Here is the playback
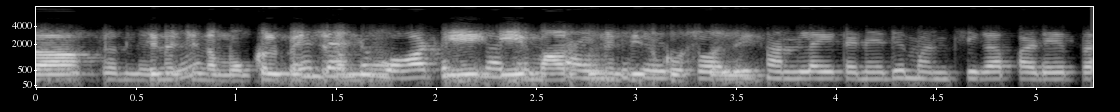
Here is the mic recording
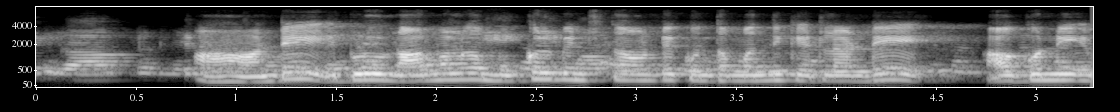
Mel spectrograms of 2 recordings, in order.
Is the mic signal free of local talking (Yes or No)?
No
